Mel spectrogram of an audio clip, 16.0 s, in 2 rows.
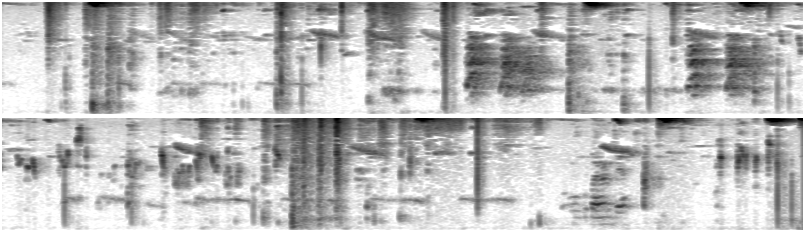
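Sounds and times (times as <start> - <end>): birds chirping: 0.0 - 16.0
coarse bird calls: 1.0 - 16.0.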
